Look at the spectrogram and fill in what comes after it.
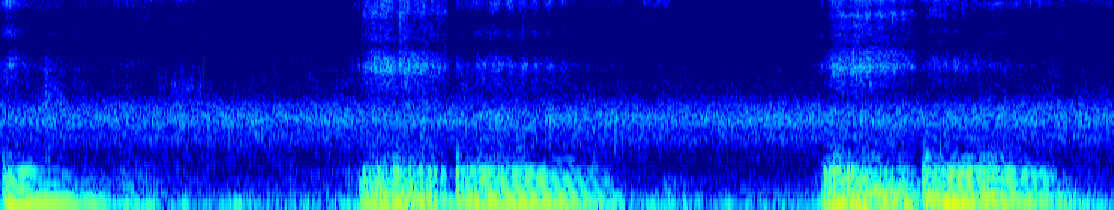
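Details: Labrador retriever dog snoring out loud while sleeping: two slow cycles of low, fluttering snores roughly every four seconds, with quieter pauses between.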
